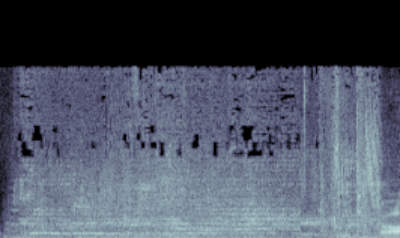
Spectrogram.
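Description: Animated film soundtrack: dramatic orchestral score over a continuous bed of electrical crackling and sparking as the giant robot is electrocuted. A short 'oh' from a viewer comes right at the end.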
